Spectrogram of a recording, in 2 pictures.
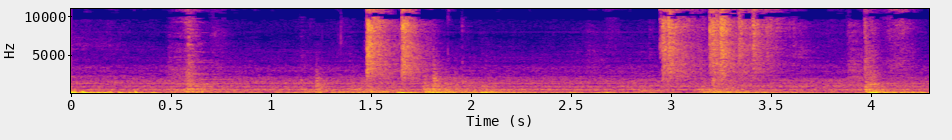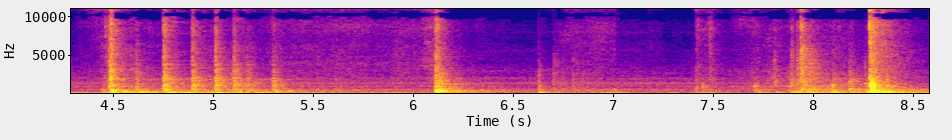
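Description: Clicks, knocks and light metal clatter as corn dogs are placed in the wire mesh basket of a countertop air fryer oven and the rack is handled, with the loudest knock near the end. A low hum comes and goes beneath it.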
